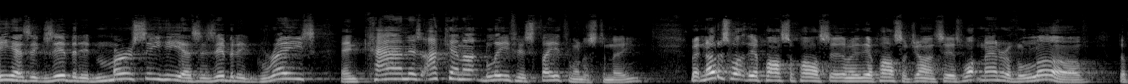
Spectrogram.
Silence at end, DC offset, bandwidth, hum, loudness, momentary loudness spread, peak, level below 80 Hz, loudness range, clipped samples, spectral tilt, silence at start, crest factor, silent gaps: 0 s; under 0.1%; 11 kHz; none; -23 LUFS; 8 LU; -4 dBFS; -66 dBFS; 2 LU; under 0.1%; -5.5 dB/octave; 0 s; 18 dB; none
